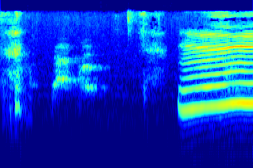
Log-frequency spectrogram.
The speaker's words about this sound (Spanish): Yo pensé, que, lo, que tú lo tienes eran gatos, pero parece que lo que tienes son perros, güey. Sí, ya sé, son los perros de los vecinos.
